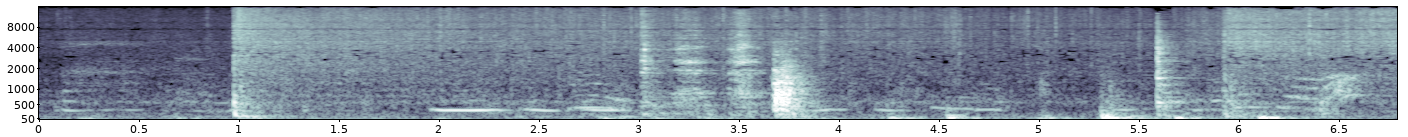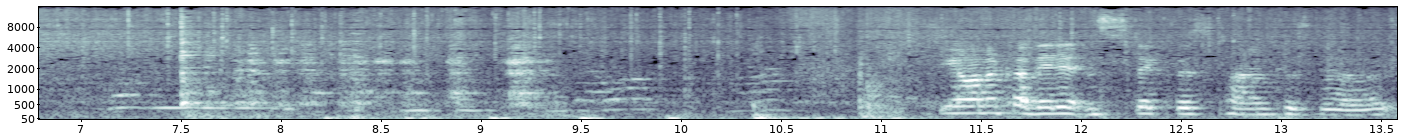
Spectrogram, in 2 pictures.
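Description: French toast sizzles on a hot griddle.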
